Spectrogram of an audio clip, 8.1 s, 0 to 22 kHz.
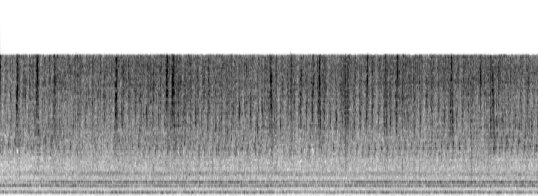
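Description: Maxwell Hemmens Max II model steam engine running on low steam pressure, about 20 to 30 psi, at a gentle first run, with a steady hiss and several held whistling tones from the live-steam boiler, which is quite loud.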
